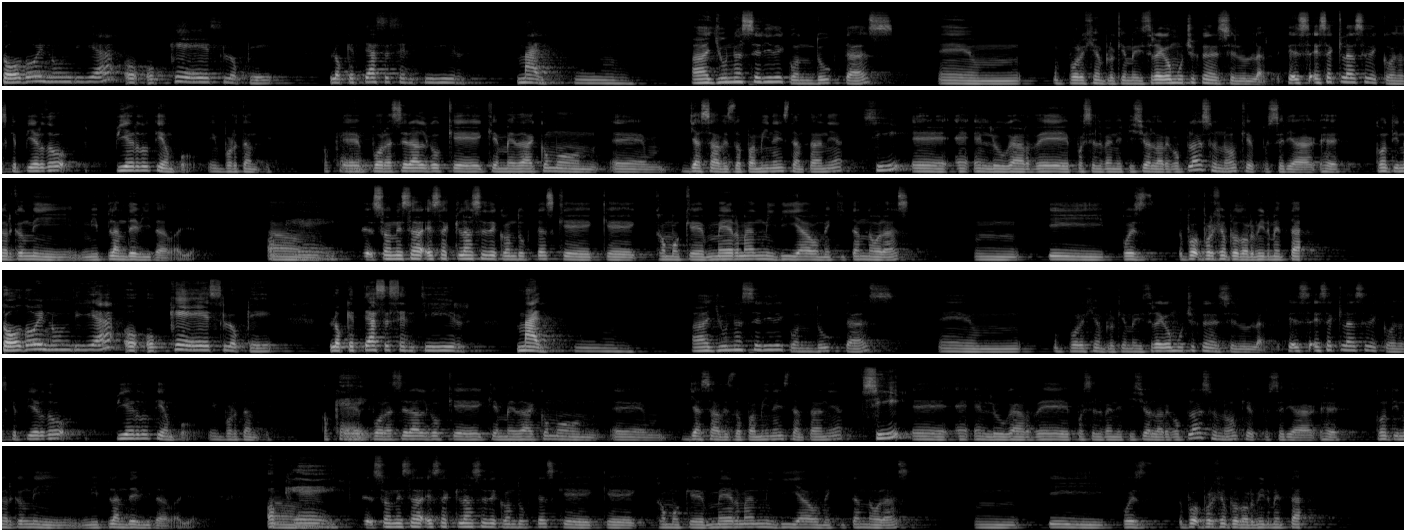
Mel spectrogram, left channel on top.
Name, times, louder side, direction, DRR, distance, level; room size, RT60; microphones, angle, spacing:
voice 1, 0.0-2.7 3.3-4.6 5.1-5.5 17.4-17.7 22.6-23.0 30.7-31.4, right 4 dB, 70° right, 14 dB, 0.7 m, -32 dB
voice 2, 5.7-6.3 6.9-8.9 9.4-10.2 10.5-14.7 15.2-16.6 17.4-22.4 23.1-27.4 27.8-30.0 30.7-31.3 31.6-37.1 37.8-38.2 38.5-39.5 39.8-41.0, left 4 dB, 30° left, 17 dB, 0.3 m, -34 dB
17.0 x 15.0 x 2.8 m, 0.94 s
head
